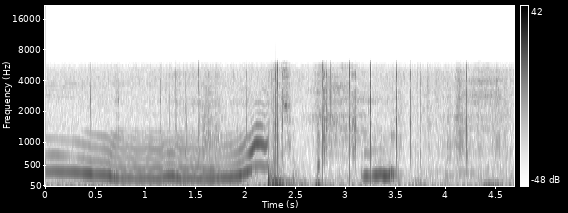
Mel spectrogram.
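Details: Cat's yowl that wavers and dips low, then sweeps sharply upward into a strained cry before breaking off; clattering knocks and a short low mew follow.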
